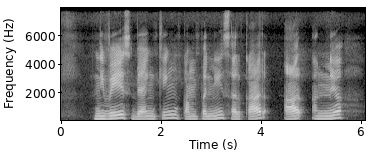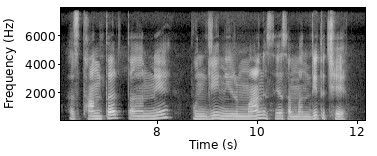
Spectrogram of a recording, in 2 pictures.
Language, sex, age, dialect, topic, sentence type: Magahi, female, 18-24, Northeastern/Surjapuri, banking, statement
